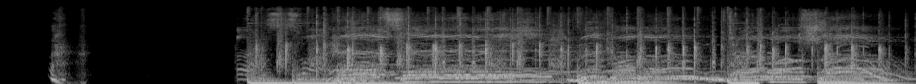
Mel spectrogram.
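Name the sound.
audience applause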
